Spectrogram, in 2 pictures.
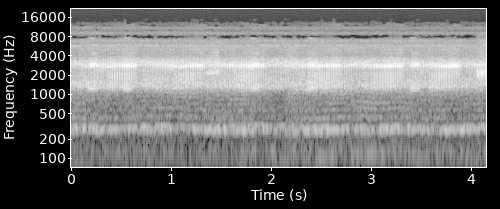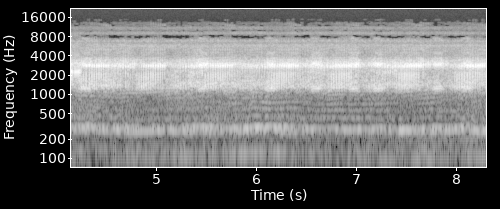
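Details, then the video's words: A chorus of frogs after a storm in Green Corridor, Singapore: dense overlapping croaks pulsing about twice per second in a steady band, with a constant low droning hum beneath. "Frogs after Storm, Green Corridor, Singapore"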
